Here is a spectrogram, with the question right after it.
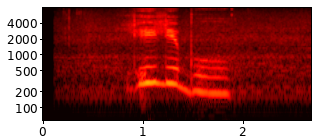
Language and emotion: Russian, sad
